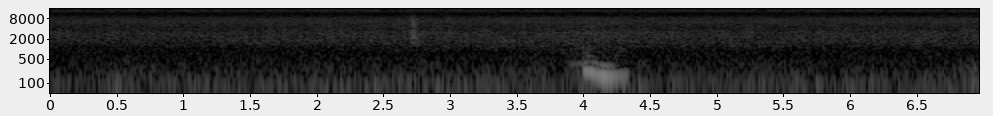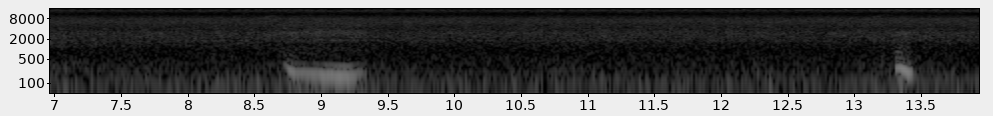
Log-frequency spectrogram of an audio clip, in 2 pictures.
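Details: Domestic cat in deep sleep, snoring: three short, low rumbling breaths roughly four to five seconds apart, each swelling briefly then fading, over a steady quiet background hiss.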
